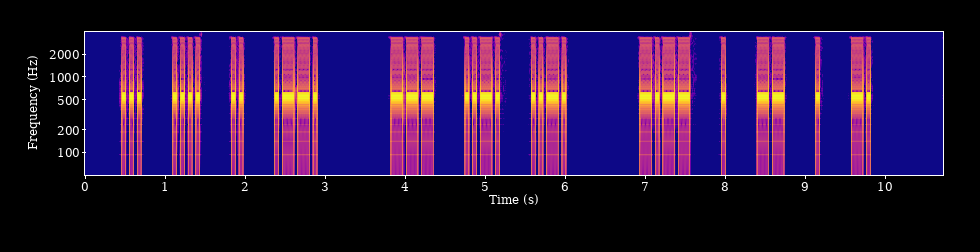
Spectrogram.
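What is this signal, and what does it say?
Morse code, heard as a keyed tone, about 25 wpm, spaced as for 15 wpm, 550 Hz. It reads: SHIP OFF YEMEN
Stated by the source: Morse code news headlines sent at 15 wpm.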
